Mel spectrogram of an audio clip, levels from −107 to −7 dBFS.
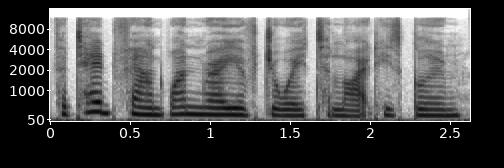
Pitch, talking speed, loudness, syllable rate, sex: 220 Hz, 250 wpm, -18 LUFS, 4.8 syllables/s, female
